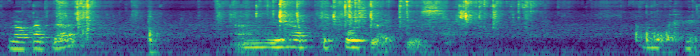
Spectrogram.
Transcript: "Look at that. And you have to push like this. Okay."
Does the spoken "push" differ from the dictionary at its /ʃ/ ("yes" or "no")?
yes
